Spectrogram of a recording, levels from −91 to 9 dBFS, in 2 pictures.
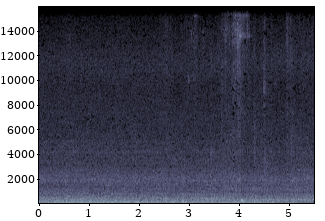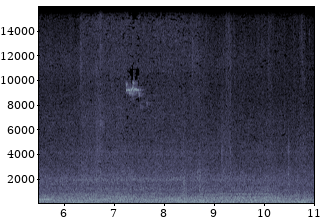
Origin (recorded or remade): recorded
